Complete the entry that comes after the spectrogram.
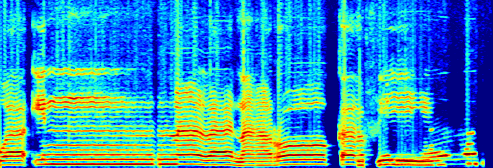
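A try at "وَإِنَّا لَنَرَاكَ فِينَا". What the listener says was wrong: Panjangkan nanya wa inna lanara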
